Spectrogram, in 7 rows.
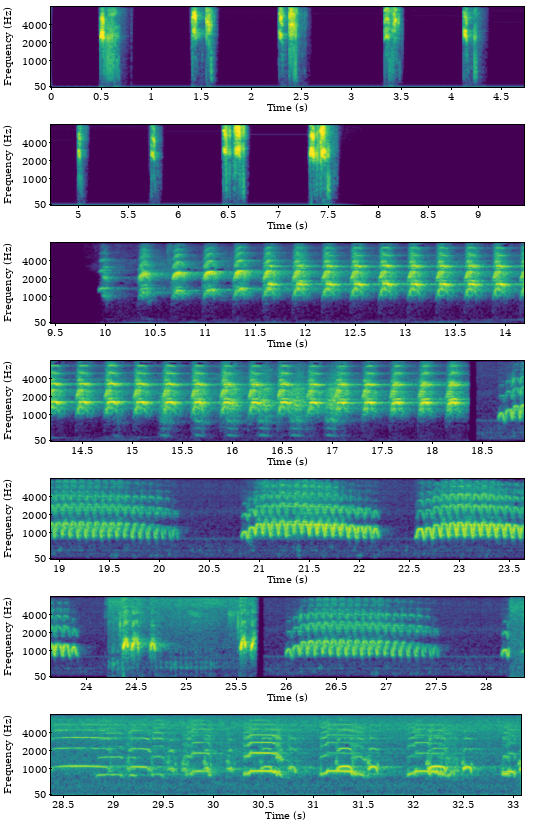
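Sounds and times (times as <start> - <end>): bird yelping notes: 10.0 - 20.2, 28.2 - 33.0.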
